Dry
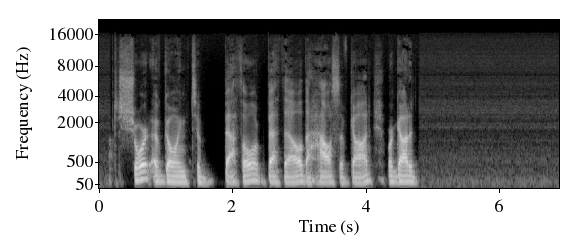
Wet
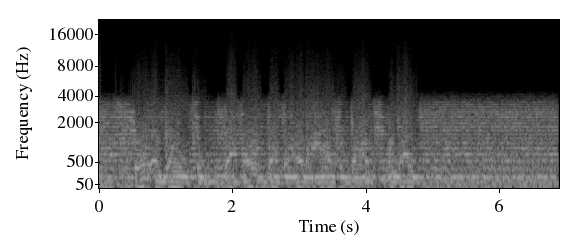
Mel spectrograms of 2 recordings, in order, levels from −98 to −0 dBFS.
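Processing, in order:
linear delta modulator 16 kbit/s, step −34 dBFS
transient designer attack −3 dB, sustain +6 dB
in parallel at 0 dB: downward compressor 6 to 1, threshold −35 dBFS, peak gain reduction 16.5 dB
on the sum: tuned comb filter 180 Hz, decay 0.22 s, harmonics all, mix 90%
gain into a clipping stage and back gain 33.5 dB
double-tracking delay 21 ms −5.5 dB
on a send: echo through a band-pass that steps 614 ms, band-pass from 150 Hz, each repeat 1.4 octaves, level −11 dB
on the sum: multiband upward and downward compressor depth 100%
level −4 dB

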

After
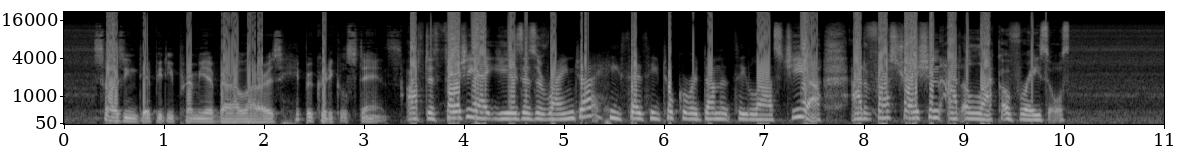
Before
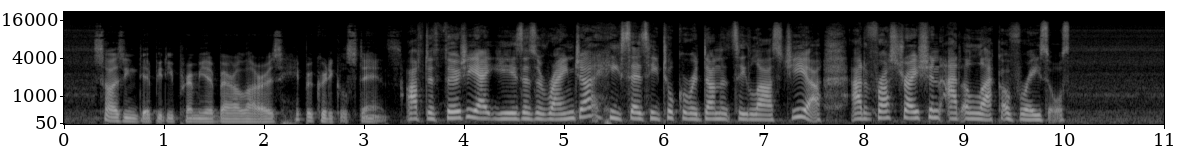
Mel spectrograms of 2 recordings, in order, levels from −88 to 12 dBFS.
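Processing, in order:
0:04.84–0:07.10: low-pass filter 1,300 Hz 12 dB per octave
wrap-around overflow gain 20 dB
level +6 dB

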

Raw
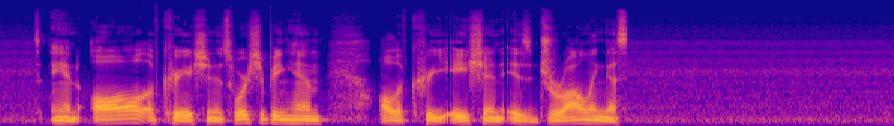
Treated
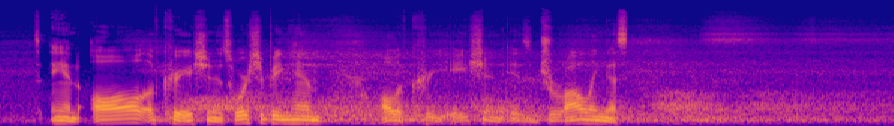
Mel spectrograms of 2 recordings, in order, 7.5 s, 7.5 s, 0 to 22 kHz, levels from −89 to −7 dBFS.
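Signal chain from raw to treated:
0:03.51–0:04.72: downward compressor, threshold −26 dBFS, peak gain reduction 9 dB
feedback delay with all-pass diffusion 912 ms, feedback 56%, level −11 dB
level −4.5 dB

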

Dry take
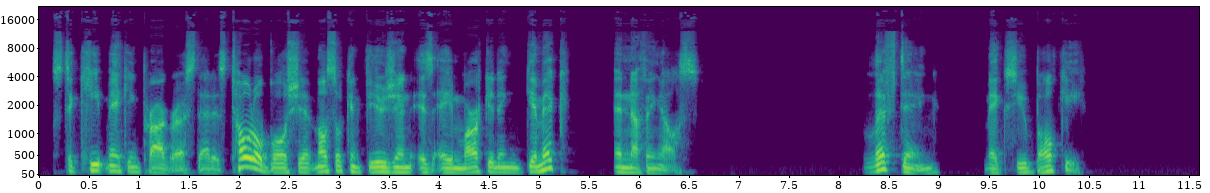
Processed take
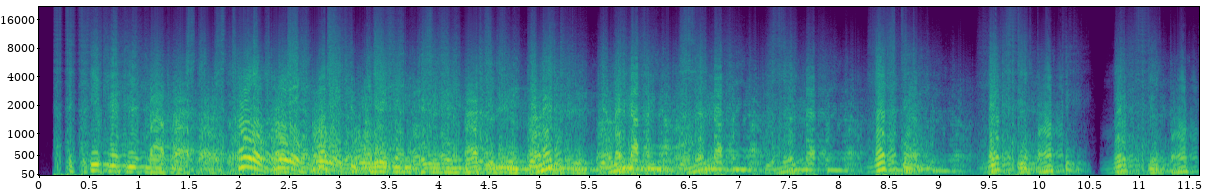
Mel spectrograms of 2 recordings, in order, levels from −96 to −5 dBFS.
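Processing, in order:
0:05.88–0:06.37: comb filter 5.7 ms, depth 90%
delay with pitch and tempo change per echo 107 ms, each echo −2 semitones, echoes 3
single-tap delay 116 ms −10.5 dB
windowed peak hold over 33 samples
level +4.5 dB

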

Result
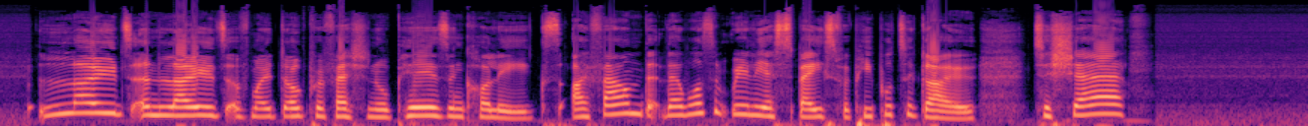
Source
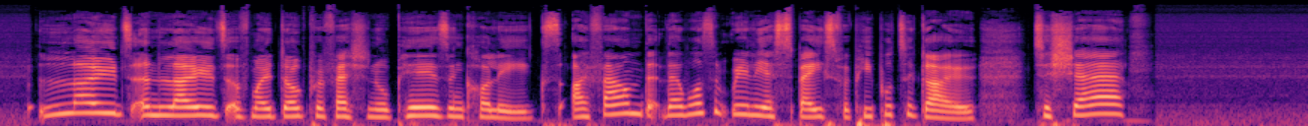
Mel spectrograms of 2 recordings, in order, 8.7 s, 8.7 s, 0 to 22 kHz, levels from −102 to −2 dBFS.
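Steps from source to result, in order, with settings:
0:01.46–0:01.94: downward compressor 1.5 to 1, threshold −29 dBFS, peak gain reduction 4.5 dB
wave folding −11 dBFS

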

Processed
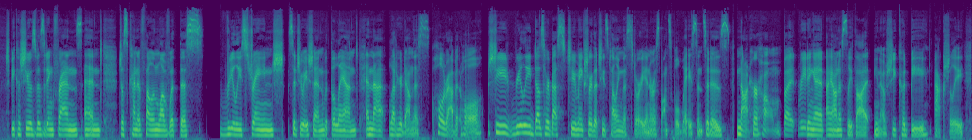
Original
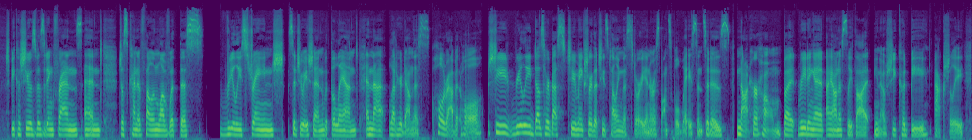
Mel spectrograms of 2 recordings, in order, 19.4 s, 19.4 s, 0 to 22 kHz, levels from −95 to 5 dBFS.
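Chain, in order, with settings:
0:15.22–0:16.14: high-pass filter 490 Hz → 1,000 Hz 6 dB per octave
level −1.5 dB

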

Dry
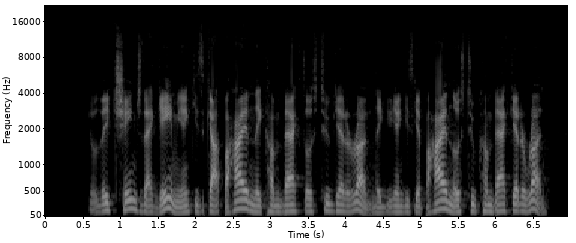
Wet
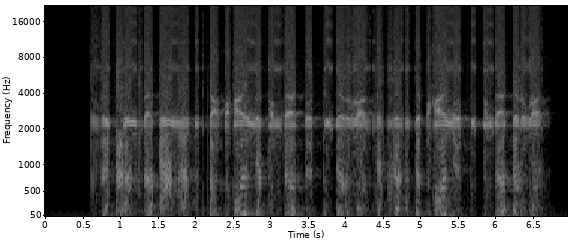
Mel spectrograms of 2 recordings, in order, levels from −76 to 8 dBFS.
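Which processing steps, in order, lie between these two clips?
neighbouring bands swapped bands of 2,000 Hz
low-pass filter 1,300 Hz 6 dB per octave
parametric band 450 Hz −11 dB 0.28 octaves
leveller curve on the samples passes 3
in parallel at +0.5 dB: downward compressor 12 to 1, threshold −47 dBFS, peak gain reduction 23 dB
on the sum: bit reduction 5 bits
hum with harmonics 60 Hz, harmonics 4, −70 dBFS −6 dB per octave
on a send: single-tap delay 130 ms −19.5 dB
on the sum: rectangular room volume 910 cubic metres, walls furnished, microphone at 0.47 metres
level −3 dB

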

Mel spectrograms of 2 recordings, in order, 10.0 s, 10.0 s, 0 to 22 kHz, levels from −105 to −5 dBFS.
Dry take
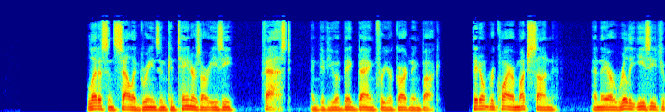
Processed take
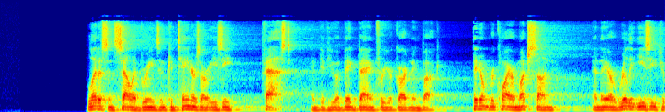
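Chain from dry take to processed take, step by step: coupled-rooms reverb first 0.49 s, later 3.7 s, from −18 dB, DRR 8.5 dB
level +2 dB

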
